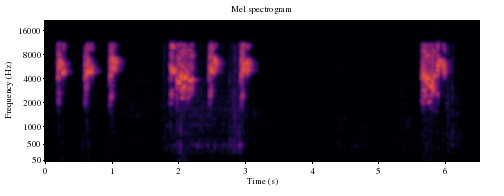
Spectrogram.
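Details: Pair of rosy-faced lovebirds sitting together at the entrance utter a quick series of sharp, high chirps, then fall silent before one more rough burst near the end.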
